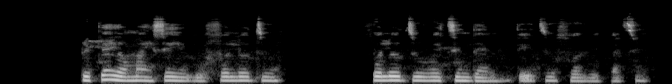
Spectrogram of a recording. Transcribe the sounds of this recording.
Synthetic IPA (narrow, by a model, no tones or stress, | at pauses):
pɾipɛ̃jɔmãseiwofolodu | foloduwetĩndɛmdḛdufɔɾikati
